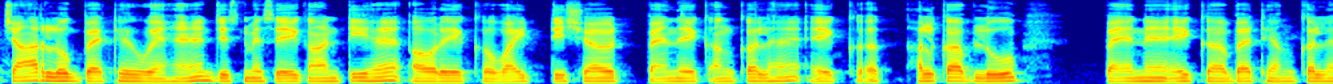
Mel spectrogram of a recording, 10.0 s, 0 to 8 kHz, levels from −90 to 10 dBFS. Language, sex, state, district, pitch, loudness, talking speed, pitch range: Hindi, male, West Bengal, Alipurduar, 115 Hz, -17 LUFS, 160 wpm, 115-125 Hz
